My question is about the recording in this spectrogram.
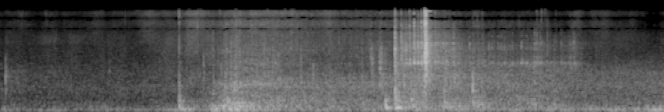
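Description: Sliding security screen door rolling along its track, with a sharp click about four seconds in.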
